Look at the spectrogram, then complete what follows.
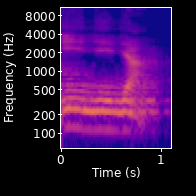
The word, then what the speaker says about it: inyinya: It's called inyinya. Please pay attention to the pronunciations, because if you don't get it right, it means something else.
